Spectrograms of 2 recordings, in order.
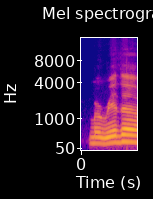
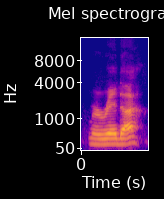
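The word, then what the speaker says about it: Mérida: So Ricardo says the city is Merida Merida Merida in Yucatan State.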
